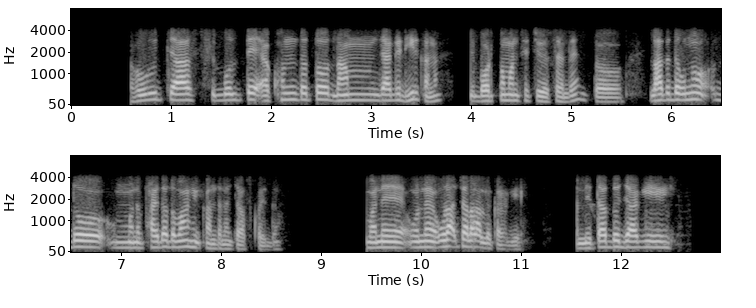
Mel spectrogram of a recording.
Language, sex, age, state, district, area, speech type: Santali, male, 18-30, West Bengal, Birbhum, rural, conversation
